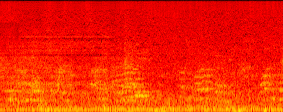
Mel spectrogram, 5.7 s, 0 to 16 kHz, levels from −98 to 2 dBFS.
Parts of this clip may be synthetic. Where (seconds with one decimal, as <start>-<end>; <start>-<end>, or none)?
0.0-2.3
